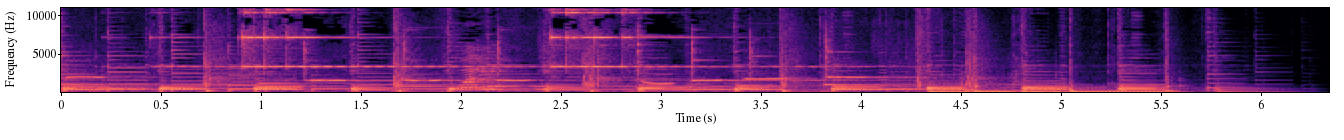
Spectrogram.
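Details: Bright ukulele and bell-like background music plays a plucked melody that fades out at the end.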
